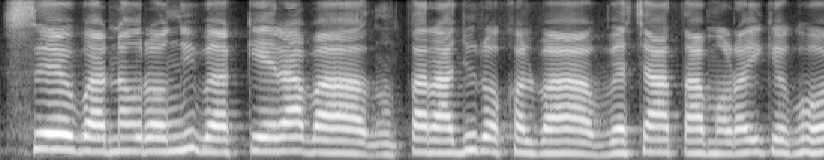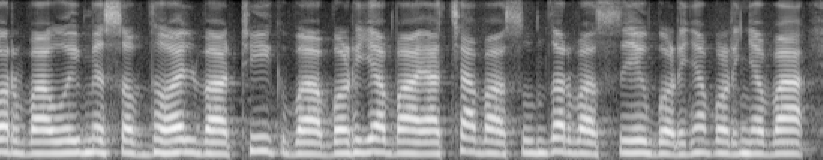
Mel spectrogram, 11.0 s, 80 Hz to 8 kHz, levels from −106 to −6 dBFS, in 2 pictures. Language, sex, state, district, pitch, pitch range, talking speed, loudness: Bhojpuri, female, Bihar, East Champaran, 225 Hz, 215-240 Hz, 165 wpm, -16 LUFS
